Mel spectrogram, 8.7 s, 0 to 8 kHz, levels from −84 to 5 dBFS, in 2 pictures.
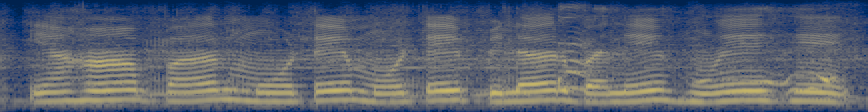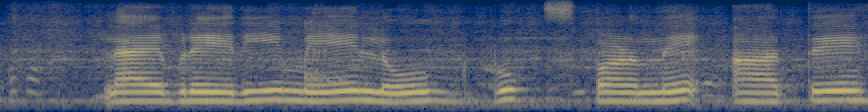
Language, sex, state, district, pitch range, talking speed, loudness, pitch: Hindi, female, Bihar, Darbhanga, 195-215 Hz, 95 wpm, -20 LUFS, 200 Hz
